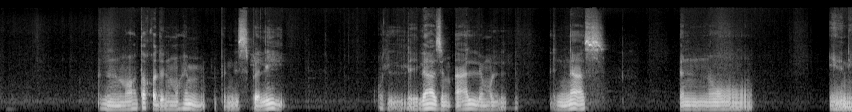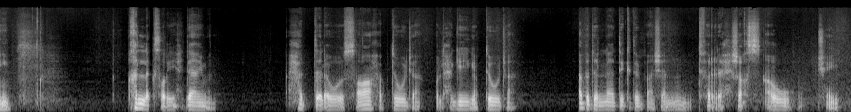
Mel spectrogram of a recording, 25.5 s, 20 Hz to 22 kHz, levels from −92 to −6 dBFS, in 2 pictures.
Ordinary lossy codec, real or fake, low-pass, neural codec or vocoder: none; fake; 19.8 kHz; vocoder, 44.1 kHz, 128 mel bands every 256 samples, BigVGAN v2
